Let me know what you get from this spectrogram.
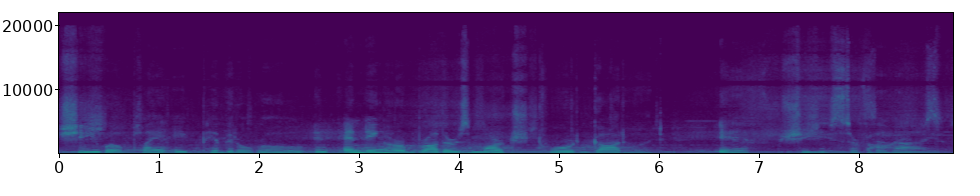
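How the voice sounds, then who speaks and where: Slow, imperious goddess. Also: female voice, lowish voice, lively intonation. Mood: grave, commanding. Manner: formal, grave, measured delivery. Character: imperious female goddess, stately, disdainful, commanding. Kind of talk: fantasy video game acting.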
